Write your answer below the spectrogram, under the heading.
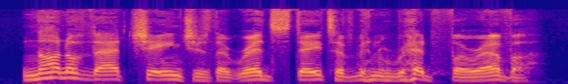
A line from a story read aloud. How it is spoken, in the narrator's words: he says, laughing, like it's something to joke about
